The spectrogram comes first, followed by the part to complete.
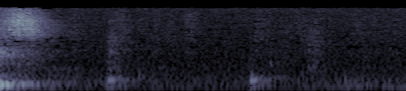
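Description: Marker writing on a whiteboard: a couple of short, faint strokes.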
